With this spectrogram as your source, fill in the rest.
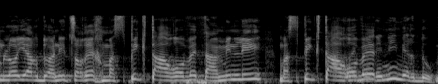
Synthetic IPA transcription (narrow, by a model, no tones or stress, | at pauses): mlo̞jaʁd̪uanit͡so̞ʁe̞χmaspikt̪aːʁo̞vet̪ːaːminlimaspikt̪aːʁovet̪nimjaʁd̪u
